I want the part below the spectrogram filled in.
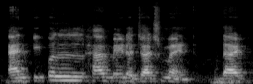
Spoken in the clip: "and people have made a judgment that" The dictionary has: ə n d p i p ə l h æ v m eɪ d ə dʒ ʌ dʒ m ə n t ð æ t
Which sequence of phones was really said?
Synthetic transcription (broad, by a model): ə n d p i p ə l h æ v m eɪ d ə dʒ ʌ dʒ m ə n t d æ t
